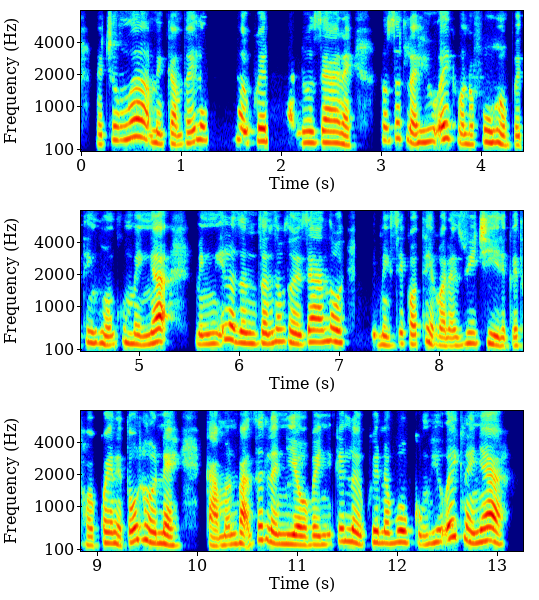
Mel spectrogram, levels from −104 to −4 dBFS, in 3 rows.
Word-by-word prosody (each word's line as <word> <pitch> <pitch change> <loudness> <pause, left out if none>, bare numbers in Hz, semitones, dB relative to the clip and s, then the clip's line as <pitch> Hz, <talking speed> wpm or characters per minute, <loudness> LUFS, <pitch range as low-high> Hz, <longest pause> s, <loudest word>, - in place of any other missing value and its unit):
nói 200 - -4
chung 290 +5 -2
á, 350 -3 +4
mình 220 -3 -1
cảm 205 -3 -2
thấy 230 +4 -1
là 290 - +1
cái 300 - -59
lời 235 - +2
khuyên 265 +1 +4 0.2
bạn - - -9
đưa 235 0 +1
ra 235 -1 +1
này, 195 -3 0 0.3
nó 280 - -4
rất 325 +3 -6
là 215 - +2
hữu 245 +4 -1
ích 305 +3 +4
và 210 - -3
nó 200 -1 -3
phù 245 -2 +2
hợp 215 -5 +1
với 185 -1 -4
tình 235 -2 -2
huống 195 -4 -2
của 245 - -8
mình 205 -3 -2
á. 260 +3 +7 0.3
Mình 205 0 -2
nghĩ 210 - -4
là, 295 -2 +2
dần 220 -3 +1
dần 220 0 0
trong 260 +1 -3
thời 220 -5 +2
gian 250 +3 +2
thôi, 255 -3 +3 0.3
thì - - -6
mình 190 -1 -3
sẽ 220 - -6
có 205 -2 -1
thể, - - -2
gọi 175 -2 -3
là, 170 0 -4
duy 220 +6 -4
trì 215 -5 0
được 170 - -5
cái 175 0 -7
thói 180 0 -4
quen 230 -1 +1
này 190 - -1
tốt 255 +3 +4
hơn 240 -6 +2
nè. 190 -4 +3 0.3
Cảm 165 +2 -1
ơn 195 +2 -2
bạn 215 - +2
rất 290 0 0
là 245 -5 +2
nhiều 200 -3 +3
về 190 0 -1
những 200 +1 -6
cái 265 +3 -1
lời 250 -4 +3
khuyên 240 -1 +2
nó 225 - 0
vô 245 +2 +4
cùng 195 -2 -7
hữu 250 +3 -2
ích 345 +4 +3
này 260 -5 +2
nha. 255 -3 +5
225 Hz, 330 wpm, -22 LUFS, 200-255 Hz, 0.3 s, á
